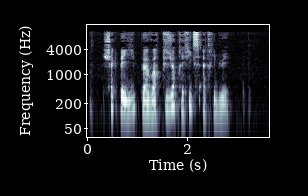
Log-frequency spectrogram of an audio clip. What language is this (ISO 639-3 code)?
fra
